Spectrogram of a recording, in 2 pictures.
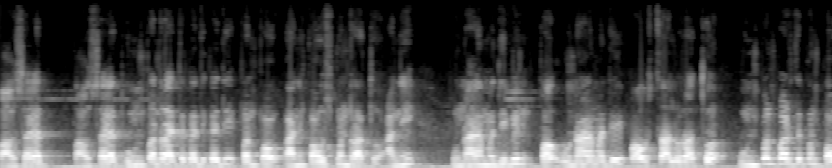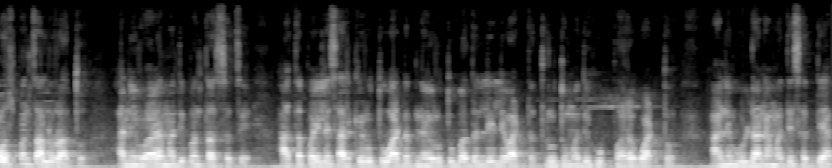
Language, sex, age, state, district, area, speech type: Marathi, male, 18-30, Maharashtra, Buldhana, urban, spontaneous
